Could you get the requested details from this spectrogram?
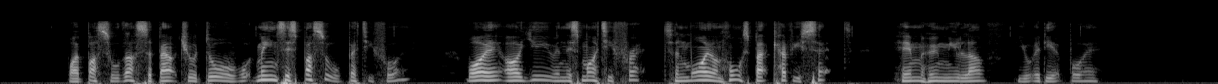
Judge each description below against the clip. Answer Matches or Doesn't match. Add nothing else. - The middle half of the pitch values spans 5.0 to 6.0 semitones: Doesn't match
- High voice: Doesn't match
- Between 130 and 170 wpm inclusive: Matches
